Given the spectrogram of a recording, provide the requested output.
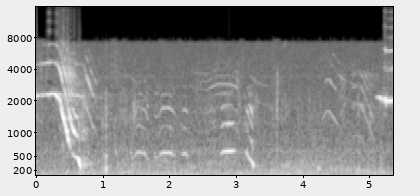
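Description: Elk cows give lost mews, high whistled calls that slide sharply downward, with calves squealing behind.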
